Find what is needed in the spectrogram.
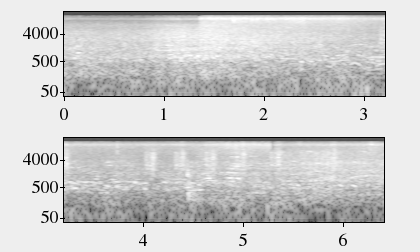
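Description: Small waves washing onto a sandy shore, with wind buffeting the microphone and a crowd's voices chattering in the background.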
